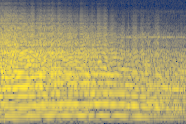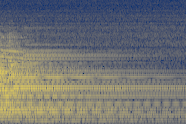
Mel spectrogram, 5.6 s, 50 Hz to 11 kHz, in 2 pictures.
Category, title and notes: Instrument samples > String
sound of a guitar recorded with a scarlet 2i2 interface into Logic Pro with a small amount of gain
